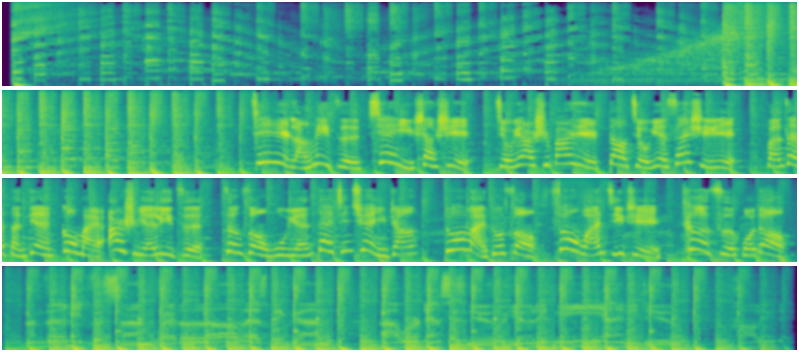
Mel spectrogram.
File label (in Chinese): 【促销】; 栗子; 金日郎栗子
